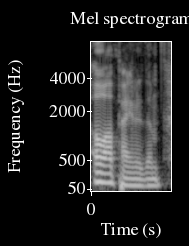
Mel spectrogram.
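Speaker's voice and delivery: casual, nonchalant, offhand throwaway tone. Retelling a wife's casual answer about paintings: imitating wife's nonchalant tone. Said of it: "Nonchalantly, my wife goes".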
